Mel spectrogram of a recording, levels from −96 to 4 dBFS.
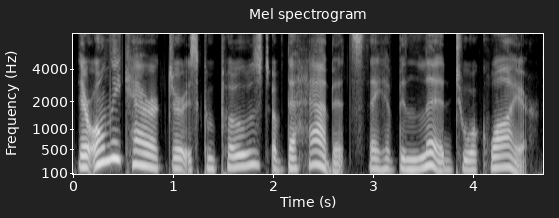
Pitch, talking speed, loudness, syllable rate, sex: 180 Hz, 180 wpm, -19 LUFS, 4.9 syllables/s, female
